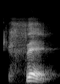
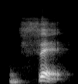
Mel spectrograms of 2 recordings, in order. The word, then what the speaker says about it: Seth: So and then Isis and Osiris had a brother called um Set. Set. It's spelled Seth.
